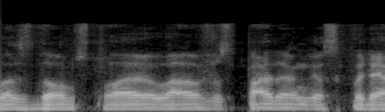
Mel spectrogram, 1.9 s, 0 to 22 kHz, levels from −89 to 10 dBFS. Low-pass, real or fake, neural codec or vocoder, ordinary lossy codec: 9.9 kHz; fake; codec, 24 kHz, 1.5 kbps, HILCodec; AAC, 48 kbps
